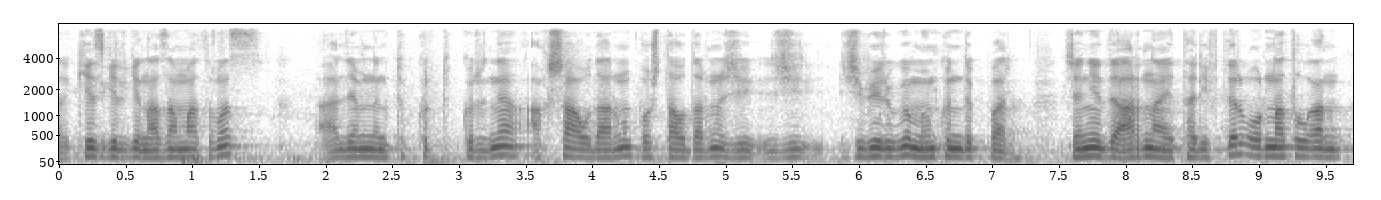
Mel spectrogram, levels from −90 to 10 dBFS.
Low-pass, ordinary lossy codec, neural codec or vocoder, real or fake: 7.2 kHz; none; none; real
